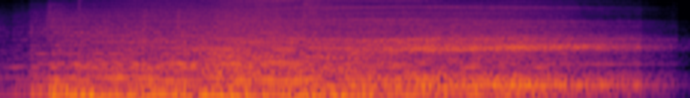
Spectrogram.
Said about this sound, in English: A freight train rattles along through the night. The master climbs up onto the top of the train and, keeping low, hangs onto the roof.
